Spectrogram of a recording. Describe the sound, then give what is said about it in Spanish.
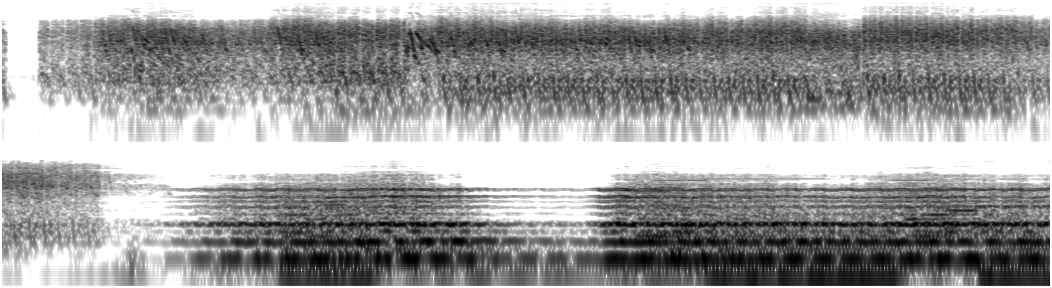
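A loud, dense barrage of rapid gunfire from Chatas Metaxas and his armed men firing at an arsenal rattles nonstop for about six seconds, then cuts off and gives way to a sustained, droning tonal sound with a brief dip near the end. “Sanguinario Chatas Metaxas y un grupo de sus hombres armados se adelantan, interrumpiendo sus furiosos disparos y con la intención de penetrar al arsenal.”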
